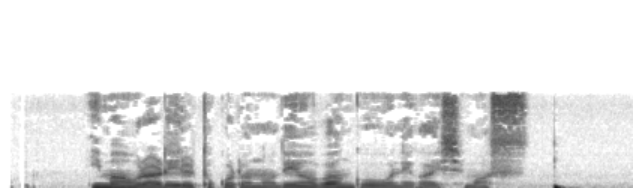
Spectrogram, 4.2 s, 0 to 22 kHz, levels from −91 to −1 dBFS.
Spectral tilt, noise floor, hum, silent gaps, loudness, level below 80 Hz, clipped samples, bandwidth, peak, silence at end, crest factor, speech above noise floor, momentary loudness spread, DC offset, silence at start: -4.5 dB/octave; -57 dBFS; none; none; -27 LUFS; -52 dBFS; under 0.1%; 11.5 kHz; -6 dBFS; 0.45 s; 22 dB; 30 dB; 7 LU; under 0.1%; 0.6 s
